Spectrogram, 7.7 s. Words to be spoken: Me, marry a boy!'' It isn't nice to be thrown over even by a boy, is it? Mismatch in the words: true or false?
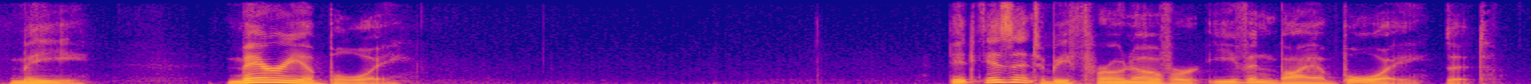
true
